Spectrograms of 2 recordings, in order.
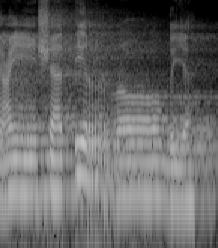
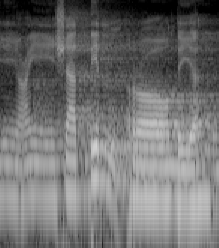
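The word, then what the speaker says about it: عيشة راضية: Kasrah tanwin bertemu dengan ra. Fahuwa fi 'aisyatir radiyah. Membacanya suara mati itu hilang, langsung masuk ke ra, dan di situ juga ada tanda tasydid. Fi 'aisyatir radiyah, tidak boleh dibaca fi 'aisyatin radiyah, tidak boleh, atau dibaca berdengung seperti idgham bi gunnah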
